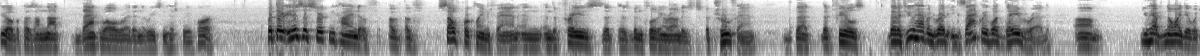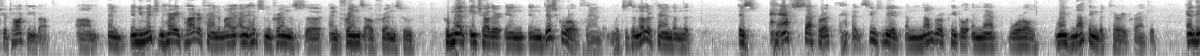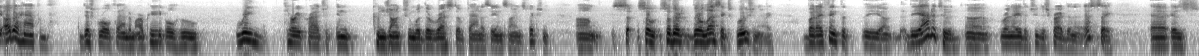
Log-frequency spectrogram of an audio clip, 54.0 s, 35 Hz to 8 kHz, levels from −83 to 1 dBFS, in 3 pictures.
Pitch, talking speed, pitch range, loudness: 115 Hz, 175 wpm, 100-140 Hz, -15 LUFS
